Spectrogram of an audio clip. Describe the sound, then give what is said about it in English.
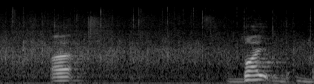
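Light, scattered audience clapping forms a soft steady wash throughout, with two short voiced calls or whoops rising above it, welcoming a group of girls and guys, ex-drug addicts and convicts, as they come onto the platform. “By your nice little clap, maybe let me explain to you.”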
